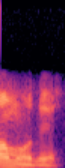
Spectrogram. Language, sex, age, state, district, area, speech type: Sanskrit, male, 60+, Karnataka, Bangalore Urban, urban, conversation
